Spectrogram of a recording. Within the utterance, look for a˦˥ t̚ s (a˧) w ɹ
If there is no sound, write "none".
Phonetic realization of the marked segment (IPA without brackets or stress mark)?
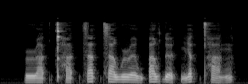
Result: a˧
